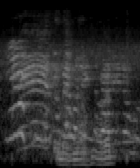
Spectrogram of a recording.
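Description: Speech only: people talking off-microphone, first in a high-pitched voice, then in a lower man's voice.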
